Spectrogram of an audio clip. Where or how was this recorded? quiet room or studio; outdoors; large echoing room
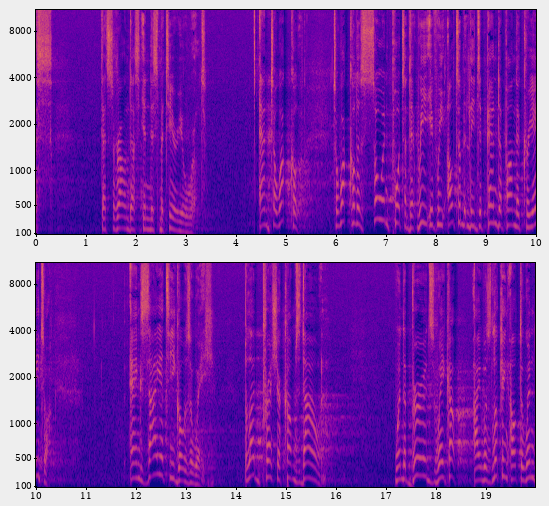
large echoing room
